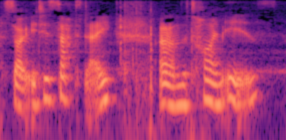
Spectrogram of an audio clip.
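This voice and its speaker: A woman's voice: medium pitch, steady tone, measured pace, a little hiss or hum. A young British woman vlogging from her bedroom, chatting candidly and rambling a little into a handheld camera. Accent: British English. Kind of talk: casual chatty vlog. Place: bedroom at home. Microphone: handheld compact camera.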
